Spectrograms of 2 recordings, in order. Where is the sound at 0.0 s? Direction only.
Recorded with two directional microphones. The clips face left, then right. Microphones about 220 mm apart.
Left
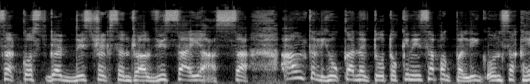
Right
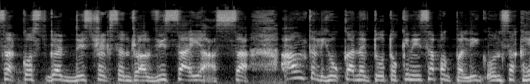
35° left (ahead or behind).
